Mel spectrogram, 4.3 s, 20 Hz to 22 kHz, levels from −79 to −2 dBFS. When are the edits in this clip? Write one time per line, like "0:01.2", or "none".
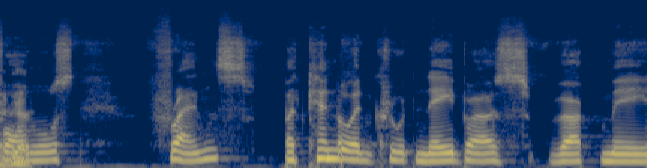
0:02.3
